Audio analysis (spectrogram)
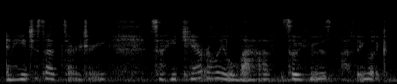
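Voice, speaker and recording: A young woman whispering softly as she chats through a list of questions, with frequent ums and likes. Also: medium pitch, vocal fry, recorded from a distance, background noise. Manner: soft whispering, chatty, many ums and likes. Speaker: vlogger answering questions. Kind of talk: whispered ASMR Q&A.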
